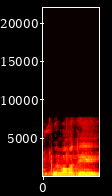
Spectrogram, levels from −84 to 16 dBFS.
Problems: constant background noise, continuous background conversations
